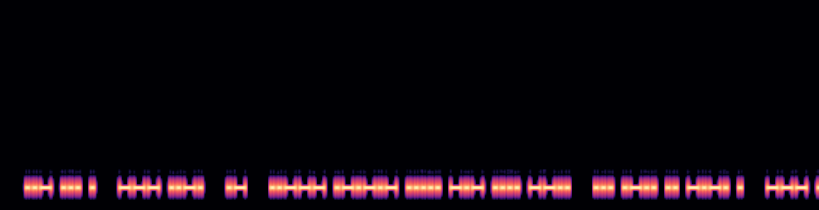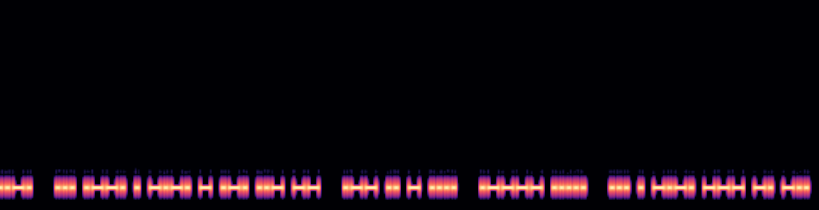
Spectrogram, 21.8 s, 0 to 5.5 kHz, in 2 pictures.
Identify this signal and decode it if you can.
Morse code, heard as a keyed tone, about 25 wpm, 600 Hz. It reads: USE OF A 2.5KHZ SLICE OF SPECTRUM WITH 15 SECOND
